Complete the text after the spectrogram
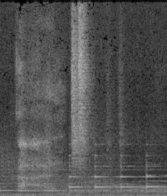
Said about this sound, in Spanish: Eso es que si escuchas la lavadora. Tenemos que lavar ropa.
